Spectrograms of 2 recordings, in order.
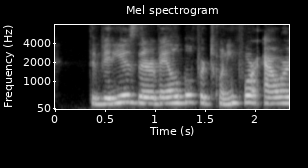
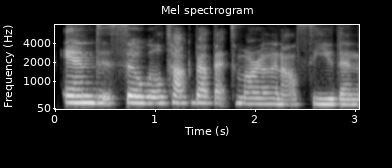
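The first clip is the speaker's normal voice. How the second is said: usual speaking voice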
